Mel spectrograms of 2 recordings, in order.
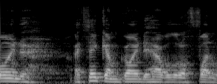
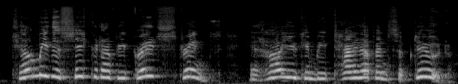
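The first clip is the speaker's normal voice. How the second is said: put-on nagging voice, higher. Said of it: "pestering and nagging me".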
